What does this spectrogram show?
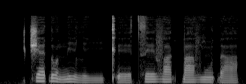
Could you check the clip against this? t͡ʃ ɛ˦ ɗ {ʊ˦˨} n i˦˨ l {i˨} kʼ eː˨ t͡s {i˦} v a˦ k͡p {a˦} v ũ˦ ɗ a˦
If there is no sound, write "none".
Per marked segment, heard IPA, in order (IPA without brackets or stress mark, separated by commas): ʊ˦˨, iː˨, e˦, a˦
